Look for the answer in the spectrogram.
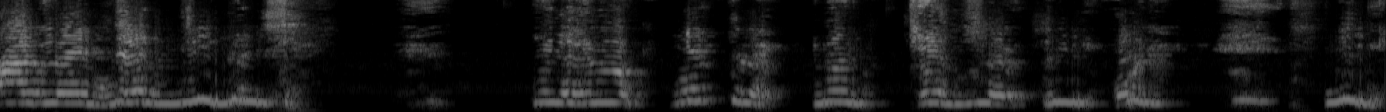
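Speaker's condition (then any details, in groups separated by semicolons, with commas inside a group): Cerebral palsy; own voice needs subtitles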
